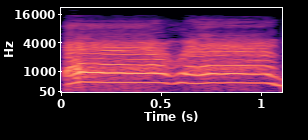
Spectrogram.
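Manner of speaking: acted out, very high, long, stretched scream. Telling how he lunged forward on the balcony and shouted a name, retelling a scream. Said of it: "he begins to scream from the balcony".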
